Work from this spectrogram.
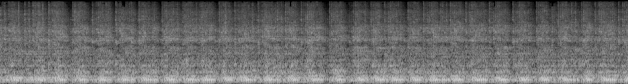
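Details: Built Nissan RB26 in an R32 GTR (fully ported/polished head, 260 Tomei cams) idling with the exhaust open: loud raspy, slightly uneven burble about two pulses a second, no knocks, sounding like a bridgeport rotary. Normal open-exhaust idle.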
